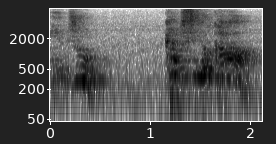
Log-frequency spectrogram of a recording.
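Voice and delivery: high eager call to his son. Retold or imitated. Father calling his son out to the car again, high and eager.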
